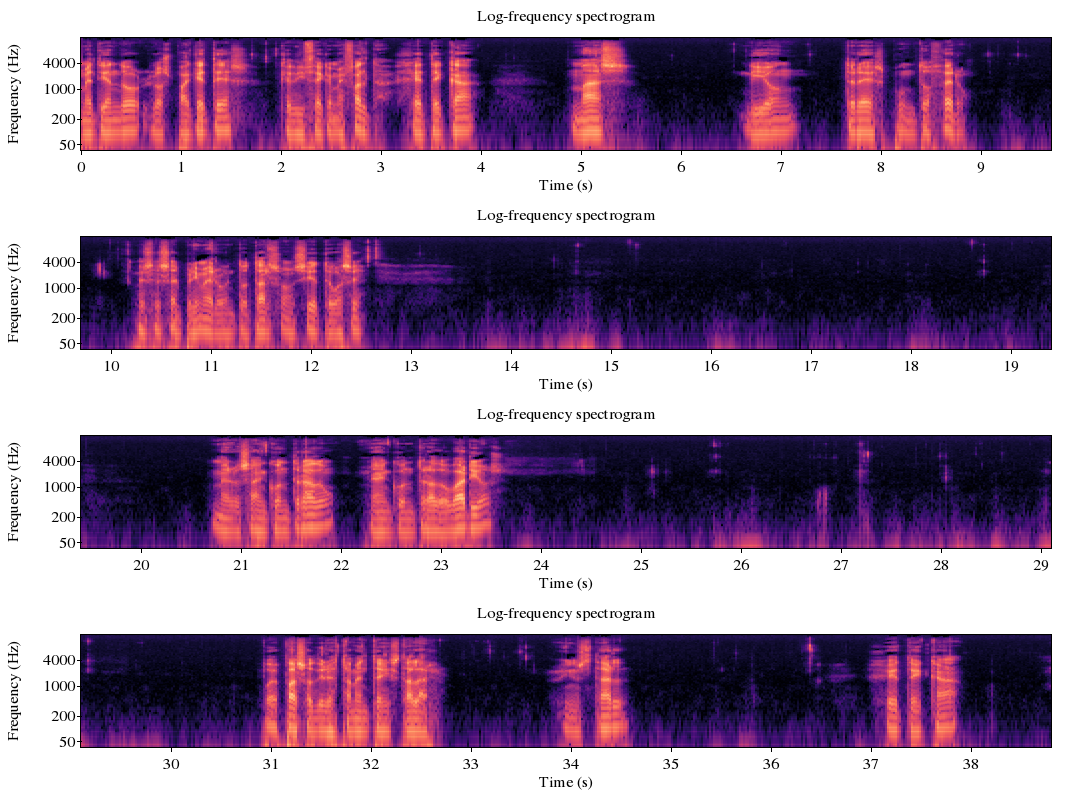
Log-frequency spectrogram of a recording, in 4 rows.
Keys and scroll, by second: 0.0-2.0 typing, 3.5 typing, 4.9 typing, 6.5 typing, 7.7 typing, 9.0 typing, 12.8 Return, 32.6-34.8 typing, 36.2-37.4 typing.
